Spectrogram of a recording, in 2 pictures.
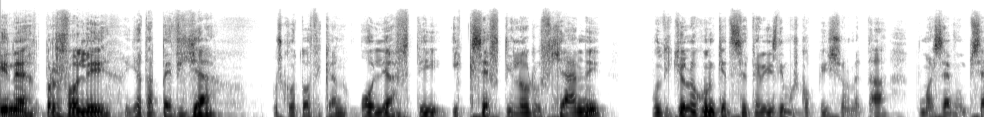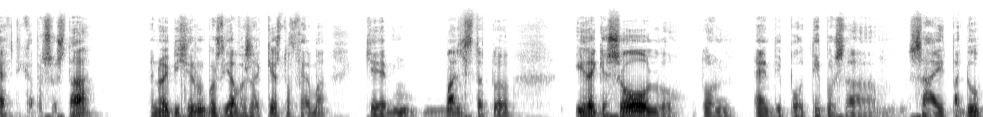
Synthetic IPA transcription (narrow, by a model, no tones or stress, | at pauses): ine̞pɾo̞zvo̞liʝɐt̪ɐpe̞ðʝɐ | pusko̞t̪o̞θikɐno̞liɐft̪iːkse̞ft̪ilo̞ɾufçɐni | puðiceo̞lo̞ɣunce̞t̪i̥se̞t̪e̞ɾiezðimo̞sko̞pise̞o̞nme̞t̪ɐpumɐze̞vunpse̞ft̪i̥kɐpo̞so̞st̪ɐ | e̞no̞epiçiɾiunpo̞zðʝɐvɐzɐce̞st̪o̞θe̞mɐ | ce̞mɐlist̪ɐt̪o | iðɐce̞seo̞lo̞ | t̪o̞n | e̞nd̪ipo̞t̪ipo̞st̪ɐsɐit̪̚pɐnd̪u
